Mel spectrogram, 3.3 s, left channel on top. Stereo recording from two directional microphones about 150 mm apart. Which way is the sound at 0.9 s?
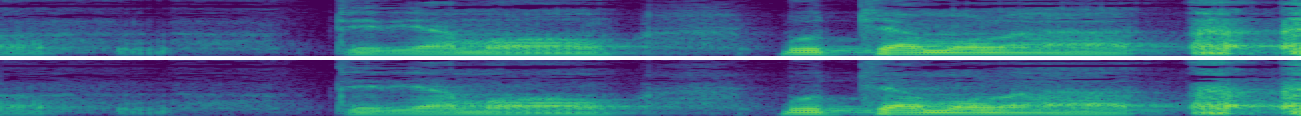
20° left (ahead or behind).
